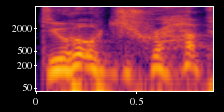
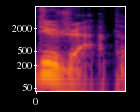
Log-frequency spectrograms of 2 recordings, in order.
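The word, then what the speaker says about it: Doudrop: say it dew drop is it dew drop or duo drop just do drop it duo drop nah just do drop dude dew drop okay do you drop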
